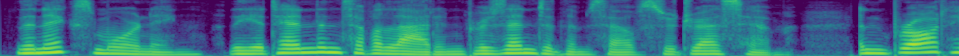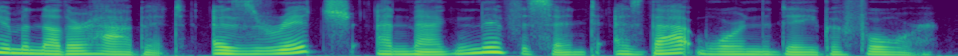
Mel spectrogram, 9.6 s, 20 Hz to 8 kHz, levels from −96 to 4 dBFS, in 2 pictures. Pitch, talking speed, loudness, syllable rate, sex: 160 Hz, 170 wpm, -19 LUFS, 5.1 syllables/s, female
